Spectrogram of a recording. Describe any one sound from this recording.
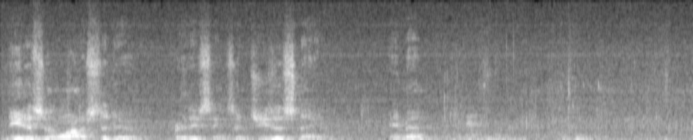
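A man speaks calmly into a microphone in an echoing hall.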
